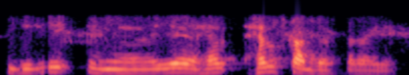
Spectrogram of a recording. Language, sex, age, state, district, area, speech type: Odia, male, 45-60, Odisha, Sambalpur, rural, conversation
